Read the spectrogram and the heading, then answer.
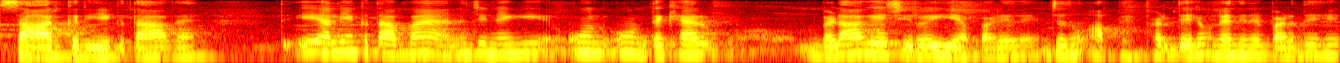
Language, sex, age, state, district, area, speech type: Dogri, female, 45-60, Jammu and Kashmir, Jammu, urban, spontaneous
